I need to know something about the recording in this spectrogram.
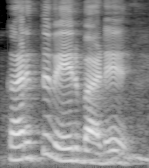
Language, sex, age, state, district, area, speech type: Tamil, female, 45-60, Tamil Nadu, Dharmapuri, urban, read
